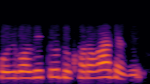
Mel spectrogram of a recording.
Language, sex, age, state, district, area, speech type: Assamese, female, 30-45, Assam, Golaghat, urban, conversation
